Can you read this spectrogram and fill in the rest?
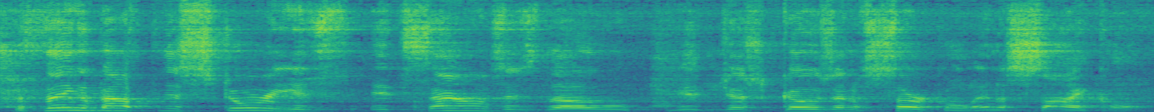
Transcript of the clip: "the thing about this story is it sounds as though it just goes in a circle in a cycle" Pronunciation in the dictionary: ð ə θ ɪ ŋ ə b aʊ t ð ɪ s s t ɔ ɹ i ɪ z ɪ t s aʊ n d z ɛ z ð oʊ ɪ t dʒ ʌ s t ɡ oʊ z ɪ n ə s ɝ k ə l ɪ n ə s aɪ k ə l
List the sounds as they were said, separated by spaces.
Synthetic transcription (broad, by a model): ð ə θ ɪ ŋ ə b aʊ t ð ɪ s s t ɔ ɹ i ɪ z ɪ t s aʊ n d z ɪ z ð oʊ ɪ t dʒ ʌ s ɡ oʊ z ɪ n ə s ɝ k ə l ɪ n ə s aɪ k l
